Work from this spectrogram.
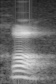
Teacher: Kha, huruf kha keluar dari ujung tenggorokan. Kha, dia bukan huruf yang bergetar. Kha, rakhawah dan huruf hamas.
